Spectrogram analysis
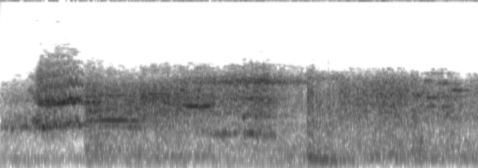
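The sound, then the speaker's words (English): Car tires screech in a long, loud skid lasting several seconds on an icy single-track road, then a heavy crash as the car hits a tree halfway down a slope, followed by rumbling and clattering as the wreck settles. No voices are heard. “Stuck halfway down a slope with a car jammed against the tree.”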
